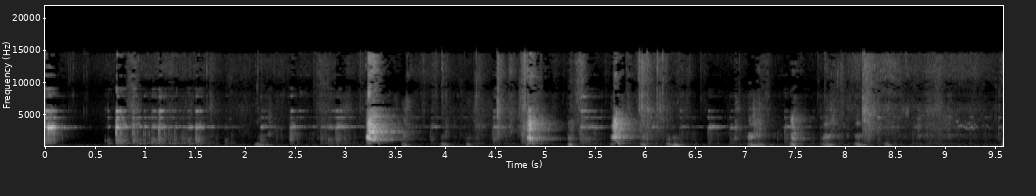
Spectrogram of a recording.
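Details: Ten-week-old female Shetland Sheepdog puppy, Ollie, meets her first bottle of Coke indoors. She gives sharp, scattered puppy barks with crinkly plastic rattling and a faint steady whine underneath.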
